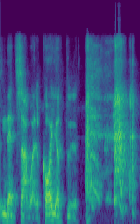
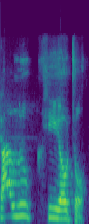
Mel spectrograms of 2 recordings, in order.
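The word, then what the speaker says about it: Nezahualcóyotl: His name is Netzahualcoyotl.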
